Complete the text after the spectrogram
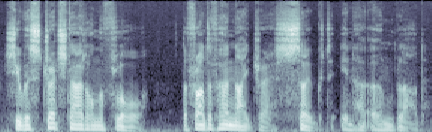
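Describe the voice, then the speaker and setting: An actor playing an anxious, genteel gentleman narrating a mystery in formal, literary language as radio drama. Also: sits low, lively intonation, normal speed, dry recording. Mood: horrified.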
